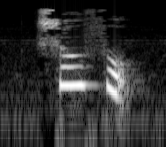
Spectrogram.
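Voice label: "收复", Mandarin Chinese; chinese-flashcards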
